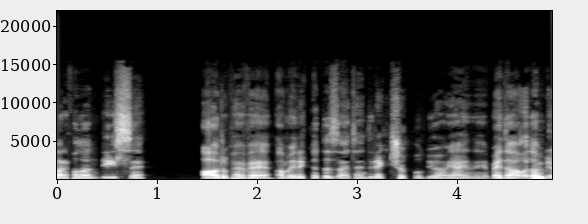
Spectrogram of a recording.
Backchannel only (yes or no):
no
